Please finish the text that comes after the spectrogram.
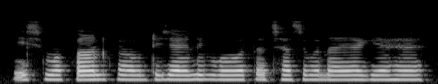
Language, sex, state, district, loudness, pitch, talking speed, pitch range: Hindi, female, Jharkhand, Palamu, -17 LUFS, 215 Hz, 135 wpm, 215-220 Hz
